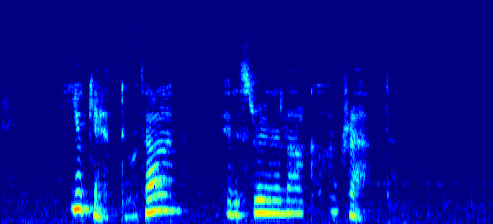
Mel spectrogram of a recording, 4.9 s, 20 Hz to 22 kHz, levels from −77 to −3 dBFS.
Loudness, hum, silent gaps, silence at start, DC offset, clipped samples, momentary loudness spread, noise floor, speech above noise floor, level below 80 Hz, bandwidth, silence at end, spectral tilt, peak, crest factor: -35 LUFS; none; none; 0.7 s; under 0.1%; under 0.1%; 18 LU; -67 dBFS; 32 dB; -72 dBFS; 13 kHz; 1.05 s; -6 dB/octave; -18 dBFS; 20 dB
